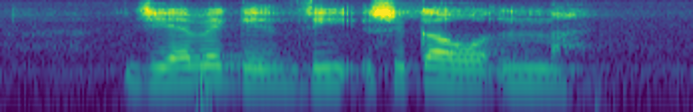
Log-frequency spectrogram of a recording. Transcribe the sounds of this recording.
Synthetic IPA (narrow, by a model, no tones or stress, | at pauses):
d͡ʒijaβɛɡed͡ziʂikʼaɦɔn̩ːna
